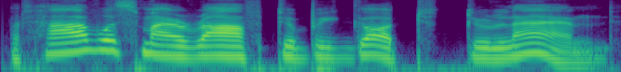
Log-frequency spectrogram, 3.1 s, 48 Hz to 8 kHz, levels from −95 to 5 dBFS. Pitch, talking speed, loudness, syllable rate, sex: 155 Hz, 195 wpm, -18 LUFS, 3.5 syllables/s, male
